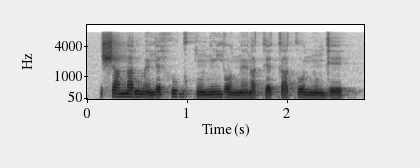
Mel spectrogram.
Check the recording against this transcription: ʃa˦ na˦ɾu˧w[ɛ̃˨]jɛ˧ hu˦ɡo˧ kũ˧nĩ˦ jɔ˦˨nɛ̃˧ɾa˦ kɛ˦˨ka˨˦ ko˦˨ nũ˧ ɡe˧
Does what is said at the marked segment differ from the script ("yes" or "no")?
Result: no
